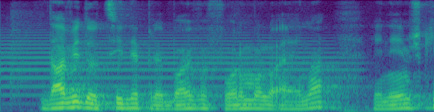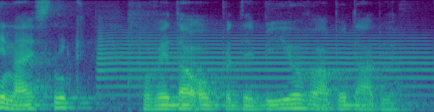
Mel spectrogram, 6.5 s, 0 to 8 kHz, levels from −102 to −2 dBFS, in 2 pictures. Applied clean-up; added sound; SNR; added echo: none; Trumpet; 17 dB; none.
